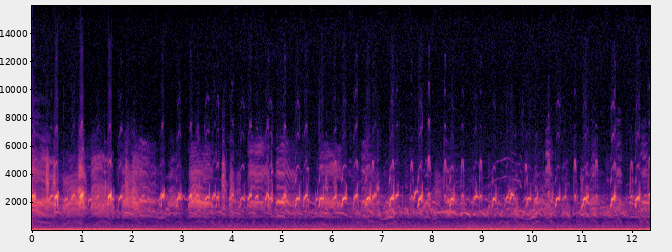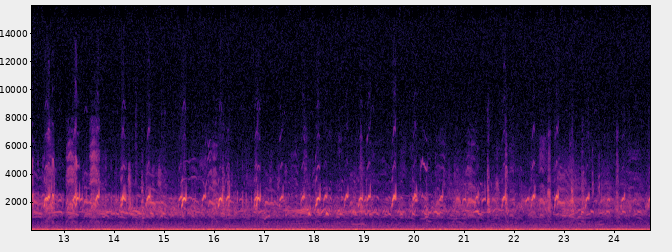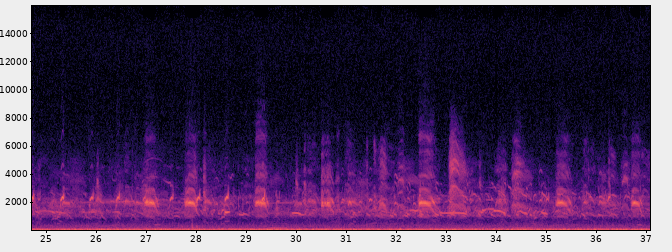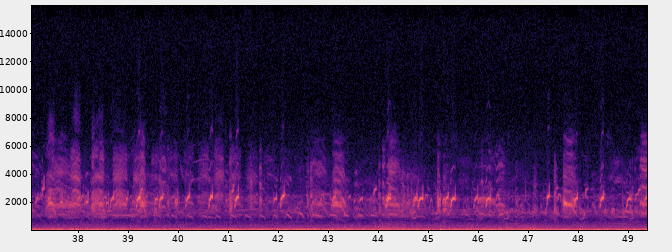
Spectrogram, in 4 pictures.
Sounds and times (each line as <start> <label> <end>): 0.0 black-headed gull 49.3
0.0 boats 49.3
0.0 canada goose 49.3
0.0 herring gull 49.3
0.0 ringed plover 49.3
